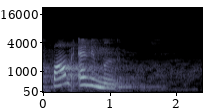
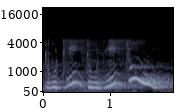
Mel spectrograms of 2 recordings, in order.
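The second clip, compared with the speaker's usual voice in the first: rooster crow. Shown as a demonstration. Teacher shows kids the rooster's morning crow. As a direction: crow like a cockerel at dawn. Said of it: "They sound".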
